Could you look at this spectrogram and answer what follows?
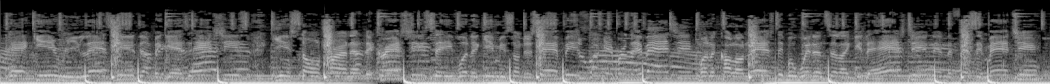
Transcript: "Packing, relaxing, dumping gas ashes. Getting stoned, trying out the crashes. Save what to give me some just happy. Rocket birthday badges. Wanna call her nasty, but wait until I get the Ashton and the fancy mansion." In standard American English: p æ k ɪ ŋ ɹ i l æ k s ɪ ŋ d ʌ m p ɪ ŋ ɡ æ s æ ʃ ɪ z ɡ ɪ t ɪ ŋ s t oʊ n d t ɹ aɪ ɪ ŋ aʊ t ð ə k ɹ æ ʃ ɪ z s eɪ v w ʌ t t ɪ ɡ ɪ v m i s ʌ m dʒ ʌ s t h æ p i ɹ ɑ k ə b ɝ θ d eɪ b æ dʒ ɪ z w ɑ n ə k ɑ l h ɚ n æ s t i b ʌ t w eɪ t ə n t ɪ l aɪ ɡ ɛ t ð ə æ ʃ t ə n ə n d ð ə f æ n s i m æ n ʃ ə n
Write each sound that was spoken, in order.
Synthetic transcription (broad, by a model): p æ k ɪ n ɹ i l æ s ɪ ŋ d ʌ p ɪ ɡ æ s æ ʃ ɪ z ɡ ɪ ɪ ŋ s t oʊ n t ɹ aɪ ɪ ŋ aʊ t ð ə k ɹ æ ʃ ɪ z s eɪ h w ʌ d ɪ ɡ ɪ v m i s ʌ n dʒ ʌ s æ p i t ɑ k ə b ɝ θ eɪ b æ ʃ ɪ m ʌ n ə k ɑ l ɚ n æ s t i b ʌ t w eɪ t ə n t ɪ l aɪ ɡ ɛ t ð ə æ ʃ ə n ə n ð ə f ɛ s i m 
